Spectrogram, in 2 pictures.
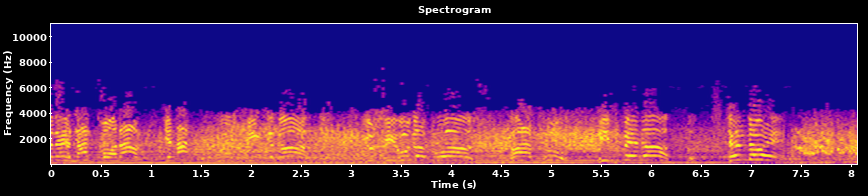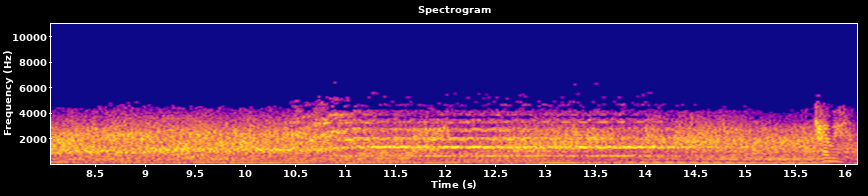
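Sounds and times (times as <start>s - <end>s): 
race car engine roaring around a track curve: 0.0s - 16.1s
race car tires squealing on a track curve: 0.0s - 16.1s
speech: 0.1s - 2.4s.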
